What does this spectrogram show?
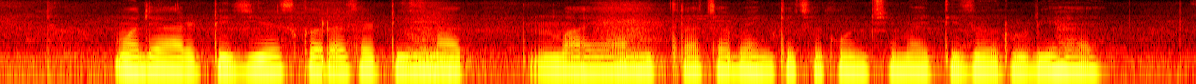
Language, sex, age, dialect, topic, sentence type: Marathi, female, 56-60, Varhadi, banking, question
